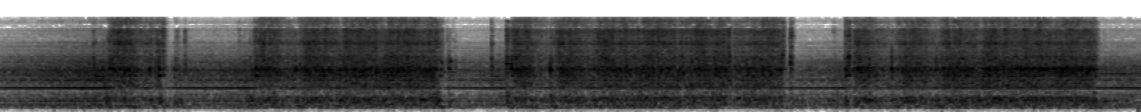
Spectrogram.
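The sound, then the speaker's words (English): A mechanical whirring from an aircraft stabilizer trim wheel runs in loud, steady bursts with a faint tonal hum underneath, pausing briefly a few times before spinning up again. No one speaks. The wheel automatically controls the horizontal stabilizer at the plane's tail. “This wheel mechanism, it's part of of course, it's part of a system that's in the plane.”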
